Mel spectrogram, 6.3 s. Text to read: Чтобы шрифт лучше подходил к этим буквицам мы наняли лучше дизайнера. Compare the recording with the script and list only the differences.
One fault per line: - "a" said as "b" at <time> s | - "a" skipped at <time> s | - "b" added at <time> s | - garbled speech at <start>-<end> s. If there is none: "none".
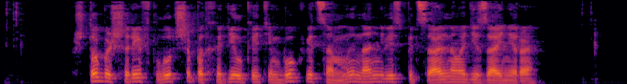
- "лучше" said as "специального" at 3.9 s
